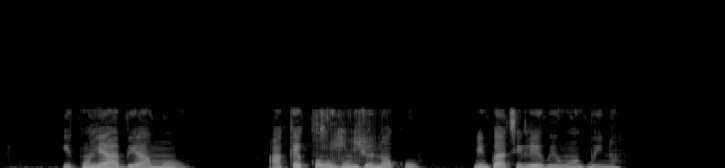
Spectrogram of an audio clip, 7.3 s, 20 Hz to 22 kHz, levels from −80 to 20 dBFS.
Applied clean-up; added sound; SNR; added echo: neural mask model Resemble Enhance denoiser.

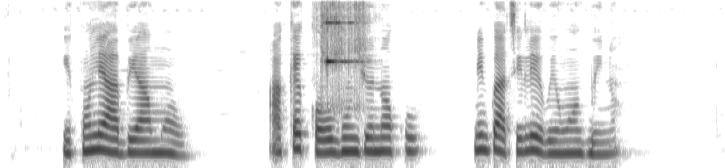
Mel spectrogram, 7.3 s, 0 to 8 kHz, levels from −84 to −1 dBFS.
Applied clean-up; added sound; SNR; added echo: classical method log-MMSE.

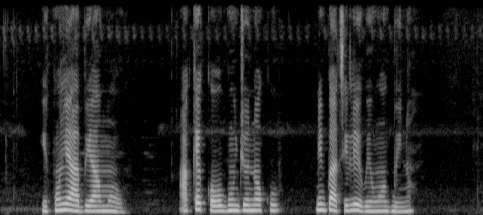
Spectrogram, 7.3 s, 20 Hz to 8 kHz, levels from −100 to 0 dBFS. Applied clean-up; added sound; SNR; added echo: none; none; none; none.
